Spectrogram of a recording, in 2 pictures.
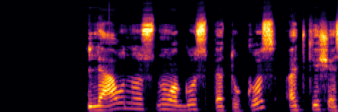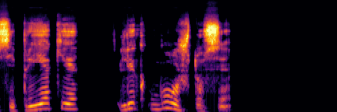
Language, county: Lithuanian, Kaunas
